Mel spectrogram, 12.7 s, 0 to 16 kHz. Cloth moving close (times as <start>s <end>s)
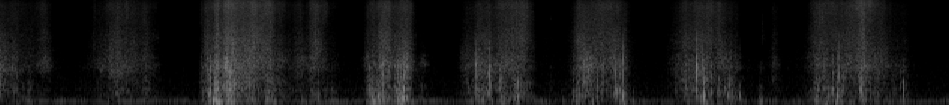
2.7s 5.5s, 10.8s 12.1s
